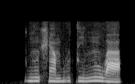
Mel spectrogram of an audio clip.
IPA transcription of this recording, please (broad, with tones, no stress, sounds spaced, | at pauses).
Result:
d ũ˨ ʃ ã˨ b u˨ t i˨ n ũ˧ w a˨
